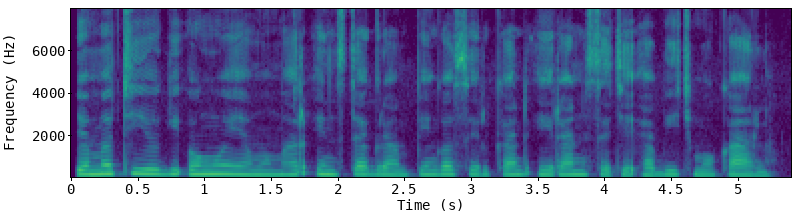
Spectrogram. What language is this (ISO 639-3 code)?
luo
